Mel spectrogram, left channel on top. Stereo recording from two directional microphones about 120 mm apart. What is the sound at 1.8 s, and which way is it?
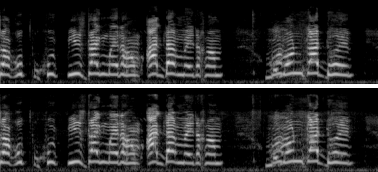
Speech, 30° left (ahead or behind).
